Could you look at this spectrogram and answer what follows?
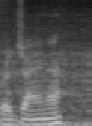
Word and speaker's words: Regina: me to say it is it really it's regina okay well when i was a kid well this was in middle school there was a girl in my class named regina and when our gym teacher was taking attendance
